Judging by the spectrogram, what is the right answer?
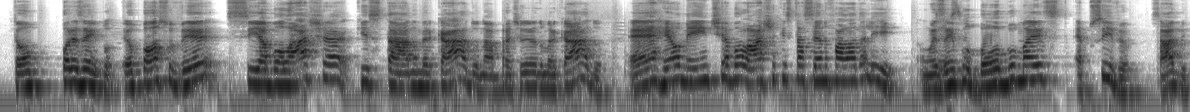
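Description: This man talks at a moderate pace with hardly any pauses, his high-pitched voice rising and falling in a lively way. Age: 30s. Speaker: crypto community manager. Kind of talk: casual chat.

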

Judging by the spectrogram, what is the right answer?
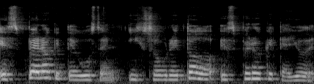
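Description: In a Veracruz Mexican accent, a woman talks at a moderate pace with a fairly high pitch and ordinary pitch variation. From Mexico, Córdoba, Veracruz. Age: 20s. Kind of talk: personal testimony podcast intro.

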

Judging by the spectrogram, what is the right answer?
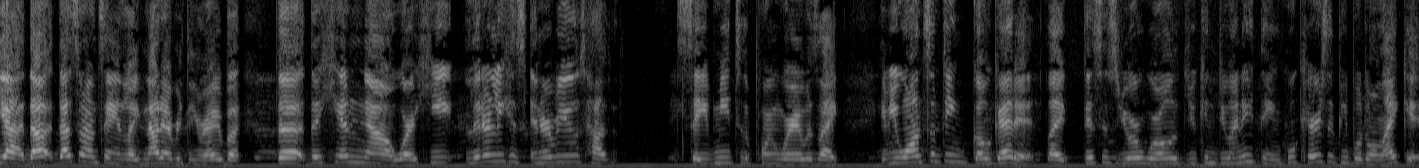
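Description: The pace is fairly quick, with big swings in loudness. Noticeable background noise can be heard. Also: woman. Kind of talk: casual chat. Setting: home recording.

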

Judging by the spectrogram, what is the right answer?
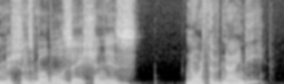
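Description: A man with a fairly high pitch sounds somewhat breathy in a dry, close recording with no echo. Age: 40s. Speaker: podcast host and missions coach. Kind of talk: podcast interview. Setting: studio.

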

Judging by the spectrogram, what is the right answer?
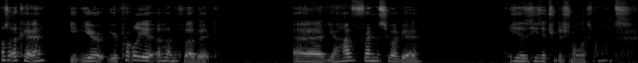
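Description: Speaking in a Yorkshire accent, a man has a high pitch and ordinary pitch variation, keeping a moderate pace broken by long, frequent pauses. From Yorkshire, England. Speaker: podcast co-host. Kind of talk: casual chat.

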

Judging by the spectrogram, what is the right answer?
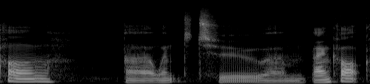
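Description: Lively intonation and a London accent come through on a very clean recording with a silent background. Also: man. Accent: British English (London). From England, London. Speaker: airline executive. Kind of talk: interview. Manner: halting, many repetitions and restarts.

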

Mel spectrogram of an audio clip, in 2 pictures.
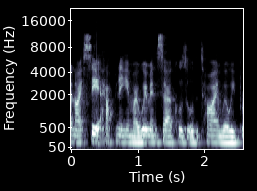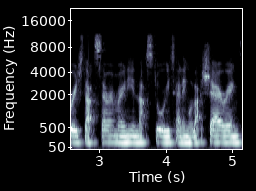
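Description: With an English accent, a woman speaks. Her pitch is very deep and low. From England. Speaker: podcast host and breathwork facilitator. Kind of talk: casual interview chat. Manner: animated.

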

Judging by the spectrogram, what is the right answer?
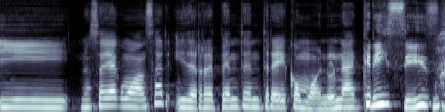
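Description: Recorded very cleanly with a silent background, a woman talks at a very fast pace with fairly even intonation. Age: 20s. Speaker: education student. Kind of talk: casual chat.

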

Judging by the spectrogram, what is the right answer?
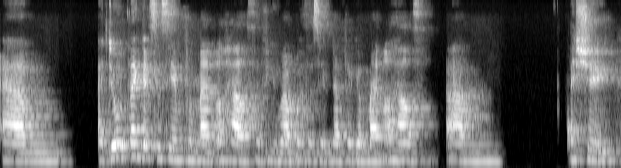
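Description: A woman with a fairly low pitch speaks at a moderate pace in a somewhat breathy voice with fairly even intonation. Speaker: physiotherapist. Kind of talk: casual chat.

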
